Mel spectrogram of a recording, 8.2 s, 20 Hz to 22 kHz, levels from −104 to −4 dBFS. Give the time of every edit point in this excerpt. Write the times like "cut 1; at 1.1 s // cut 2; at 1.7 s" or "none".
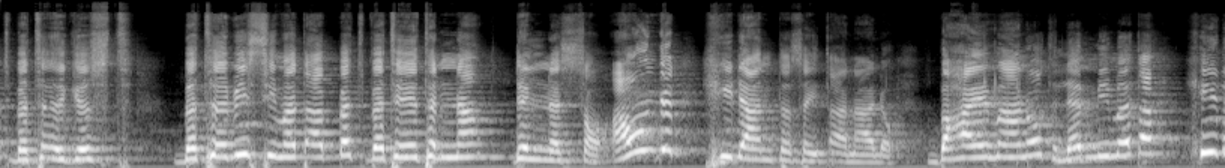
none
